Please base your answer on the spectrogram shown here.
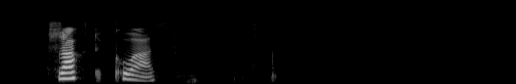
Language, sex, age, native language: Icelandic, male, 8, Icelandic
